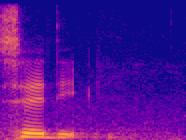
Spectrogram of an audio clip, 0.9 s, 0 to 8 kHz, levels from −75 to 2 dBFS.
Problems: none marked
